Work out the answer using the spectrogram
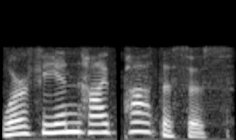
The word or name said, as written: Whorfian hypothesis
